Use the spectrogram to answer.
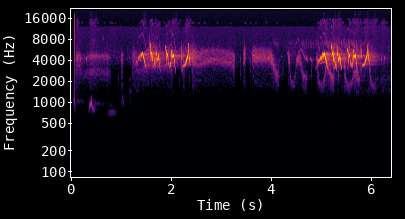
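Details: A Long-tailed Rosefinch at Wakka Primeval Flower Garden, Hokkaido, recorded early in the morning, gives two short, bright warbling phrases of quick high up-and-down notes, about a second each, with softer scattered notes between them.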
